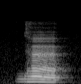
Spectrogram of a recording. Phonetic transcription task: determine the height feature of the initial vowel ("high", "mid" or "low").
low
